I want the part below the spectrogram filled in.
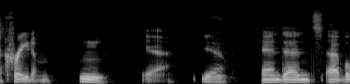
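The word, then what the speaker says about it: kratom: it like and also in art am I pronouncing that right it's Krum right katum katum thank you it's katum yeah yeah and then but what were you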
